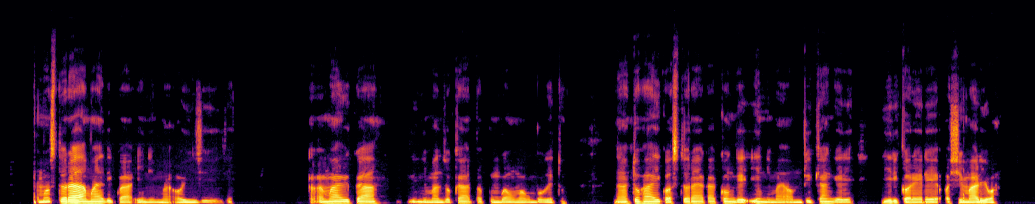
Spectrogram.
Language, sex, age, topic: Oshiwambo, female, 18-24, finance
